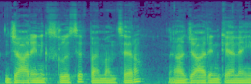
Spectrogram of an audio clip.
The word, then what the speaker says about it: Jardin: जारिन कह लें या जॉरिन कह लें, बहुत लोग इसे जॉर्डन पढ़ते हैं, लेकिन टू be very honest it's अ जारिन, JARDIN। एंड शायद प्रोनाउंसिएशन इन फ्रेंच और something it would be अ जॉर्डन, बट I would say जारिन।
